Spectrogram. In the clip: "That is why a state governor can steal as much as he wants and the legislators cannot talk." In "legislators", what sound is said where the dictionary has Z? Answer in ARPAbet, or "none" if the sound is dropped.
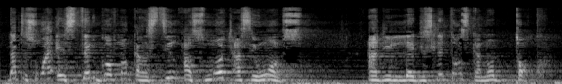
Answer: S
